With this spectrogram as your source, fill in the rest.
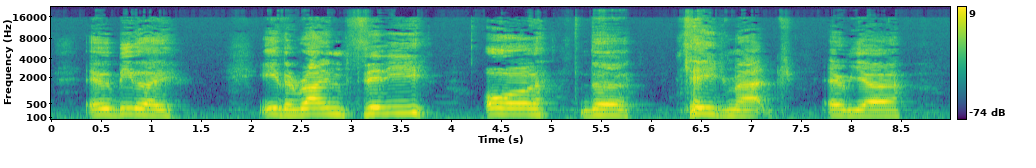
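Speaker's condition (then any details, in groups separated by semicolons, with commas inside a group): Cerebral palsy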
